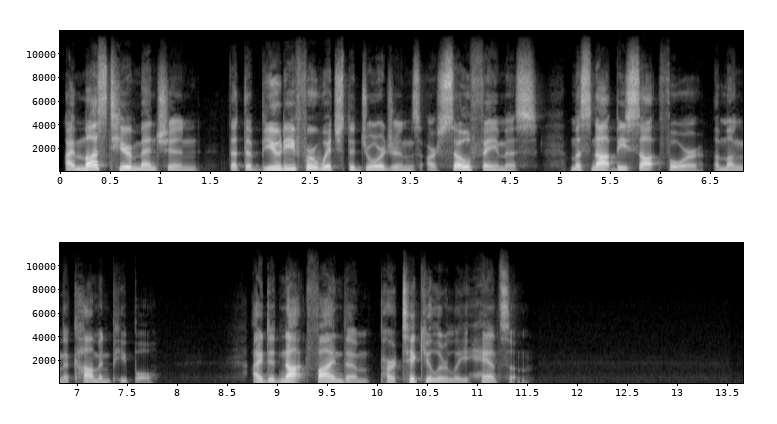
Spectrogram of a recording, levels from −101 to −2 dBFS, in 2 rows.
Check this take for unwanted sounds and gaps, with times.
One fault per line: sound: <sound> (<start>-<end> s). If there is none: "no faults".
no faults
